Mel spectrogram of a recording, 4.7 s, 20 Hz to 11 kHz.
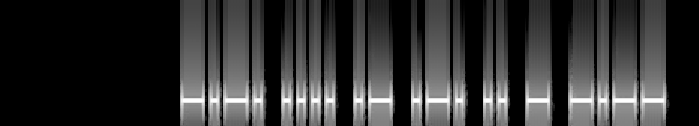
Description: Morse code, heard as a keyed tone, about 25 wpm, 700 Hz. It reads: CHARITY
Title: Seven Letter Words - 25wpm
